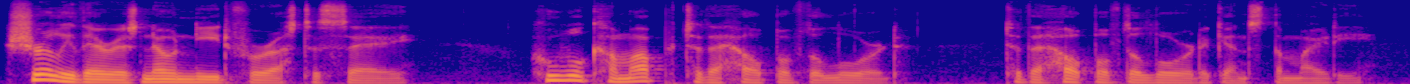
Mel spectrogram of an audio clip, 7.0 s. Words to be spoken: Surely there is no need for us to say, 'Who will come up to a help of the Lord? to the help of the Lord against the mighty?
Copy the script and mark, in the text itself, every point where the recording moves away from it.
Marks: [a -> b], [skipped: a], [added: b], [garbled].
Surely there is no need for us to say, 'Who will come up to [a -> the] help of the Lord? to the help of the Lord against the mighty?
